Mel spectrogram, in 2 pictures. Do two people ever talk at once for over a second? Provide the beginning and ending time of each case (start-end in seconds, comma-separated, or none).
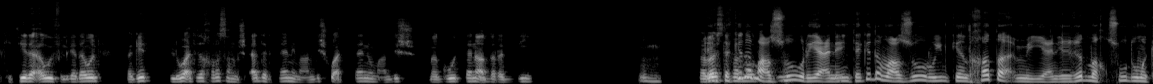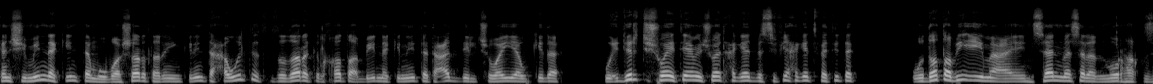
7.0-8.5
